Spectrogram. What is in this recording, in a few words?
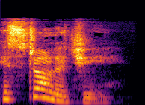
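"hire", British English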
